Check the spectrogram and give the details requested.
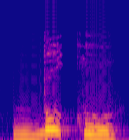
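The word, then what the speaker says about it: beaucoup: strange Buu like that remember you don't pronounce the final P okay and then you get this combination of vowels uh and you get the sound o so technically it's okay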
